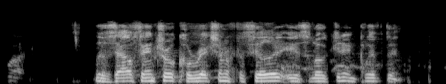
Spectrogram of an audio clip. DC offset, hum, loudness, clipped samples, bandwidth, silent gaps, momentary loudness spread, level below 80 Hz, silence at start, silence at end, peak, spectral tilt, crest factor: under 0.1%; none; -15 LUFS; under 0.1%; 8 kHz; 0.44-0.55 s, 0.62-0.71 s; 9 LU; -54 dBFS; 0.1 s; 0.45 s; -2 dBFS; -3.5 dB/octave; 16 dB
